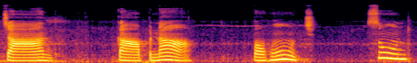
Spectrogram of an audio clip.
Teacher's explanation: किसी वर्ण का उच्चारण करते समय हवा नाक और मुंह दोनों से निकलती है तो उसकी शिरोरेखा के ऊपर चंद्र बिंदु लगाया जाता है, जिसे अनुनासिक कहते हैं।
